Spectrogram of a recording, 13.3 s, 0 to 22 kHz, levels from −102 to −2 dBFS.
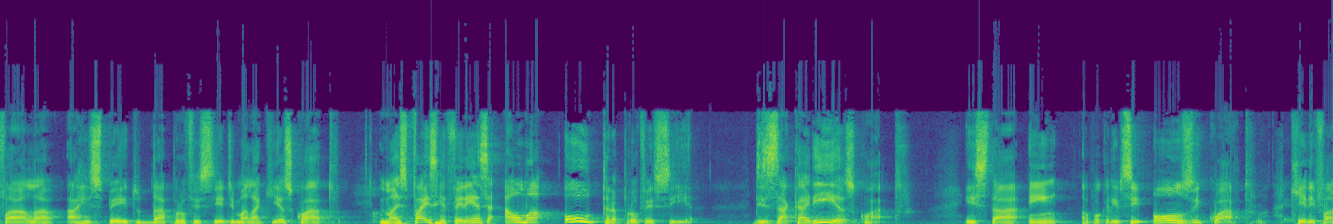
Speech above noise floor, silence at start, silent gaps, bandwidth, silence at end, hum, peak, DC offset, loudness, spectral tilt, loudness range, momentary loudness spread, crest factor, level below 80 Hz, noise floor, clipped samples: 32 dB; 0 s; none; 11.5 kHz; 0 s; none; 0 dBFS; under 0.1%; -13 LUFS; -4 dB/octave; 2 LU; 10 LU; 14 dB; -36 dBFS; -45 dBFS; under 0.1%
